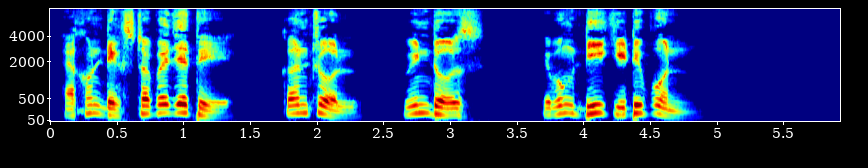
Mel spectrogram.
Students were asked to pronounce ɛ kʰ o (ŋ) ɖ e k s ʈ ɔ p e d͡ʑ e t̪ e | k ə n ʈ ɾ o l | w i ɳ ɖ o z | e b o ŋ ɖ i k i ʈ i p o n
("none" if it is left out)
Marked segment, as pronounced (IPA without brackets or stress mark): n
